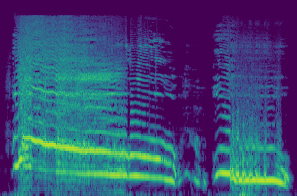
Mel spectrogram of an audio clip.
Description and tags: longerest OOOH
(LOUD!)
lol i record my voice while playing video games now so that i can save certain things i say, you know, for REAL reactions to use for cartoons and stuff. a lot of my voice clips are from playing games with jumpscares, and that's where my screams and OOOOOOOHs come from. i used to scream ALL the time when playing jumpscare games, but now it's turned into some weird growl thing or somethin, i dunno. so yeah, lots of clips. there are tons of clips that i'm not uploading though. they are exclusively mine!
and for those using my sounds, i am so thrilled XD
english, exclamation, female, jump, scare, scared, speak, startled, talk, voice, woman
